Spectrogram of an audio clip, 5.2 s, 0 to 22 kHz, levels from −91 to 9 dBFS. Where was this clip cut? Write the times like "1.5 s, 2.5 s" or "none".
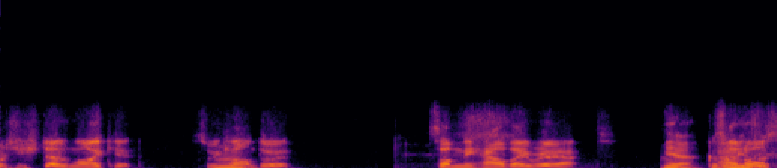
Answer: none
